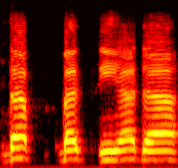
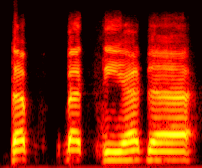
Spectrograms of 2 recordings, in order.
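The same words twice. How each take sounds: First: The t is made with tongue tip at teeth. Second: The same.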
